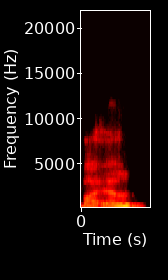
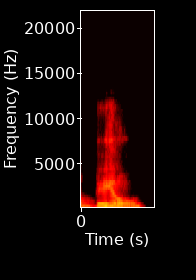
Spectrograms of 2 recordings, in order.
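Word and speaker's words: Bael: to pronounce their name I pronounce bile's name bayel um but some people may pronounce bile bail that's that's fine that's totally fine not a big deal all right so the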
